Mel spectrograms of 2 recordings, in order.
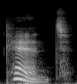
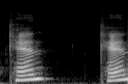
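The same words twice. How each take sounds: First: "Can't" said slowly with the final t released; slow full form. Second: "can" cut off, its final t swallowed; quick-speech form. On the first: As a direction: let the t of "Can't" be clearly heard. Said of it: "是慢慢读". (慢读Can't，t读出来) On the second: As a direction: stop "can't" short without releasing the t. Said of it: "读快了". (can't快读，词尾t失爆) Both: Shown as a demonstration.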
